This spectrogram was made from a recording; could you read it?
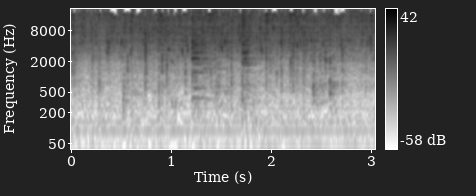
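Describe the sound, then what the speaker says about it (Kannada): Crushed garlic and green chillies sizzle in hot oil for a tempering, a crackling fry with a few stirring scrapes and light spatters, fairly close and alone. "ಹಾಗೆ ಜಜ್ಜಿಟ್ಕೊಂಡಿರುವಂತಹ ಒಂದು 8 ರಿಂದ 10 ಬೆಳ್ಳುಳ್ಳಿಯನ್ನು ಸೇರಿಸ್ಕೊಳ್ತೇನೆ"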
